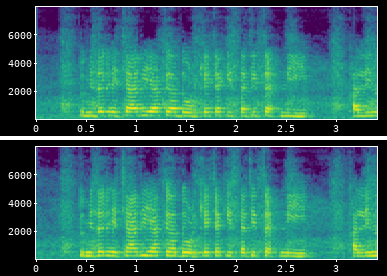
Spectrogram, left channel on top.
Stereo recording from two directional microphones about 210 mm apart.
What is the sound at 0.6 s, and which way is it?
A woman's voice, 60° right (ahead or behind).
